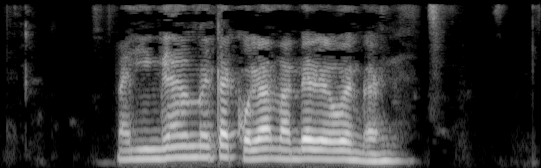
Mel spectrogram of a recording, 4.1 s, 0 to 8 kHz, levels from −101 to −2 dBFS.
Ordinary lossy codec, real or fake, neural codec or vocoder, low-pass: MP3, 32 kbps; fake; codec, 16 kHz, 2 kbps, FreqCodec, larger model; 7.2 kHz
